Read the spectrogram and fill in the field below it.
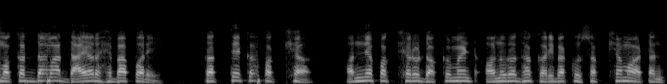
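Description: Throughout, the speech carries Speex codec damage: a hoarse, noisy roughness from a starved excitation, with a noise-like high band, which fits a Speex mode near 20 kbps.

At 0.41 to 0.53 s and 2.51 to 2.60 s, VoIP packet loss concealed by the speech codec stretches the sound out and lets it fade, not the clean gap of a plain dropout.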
